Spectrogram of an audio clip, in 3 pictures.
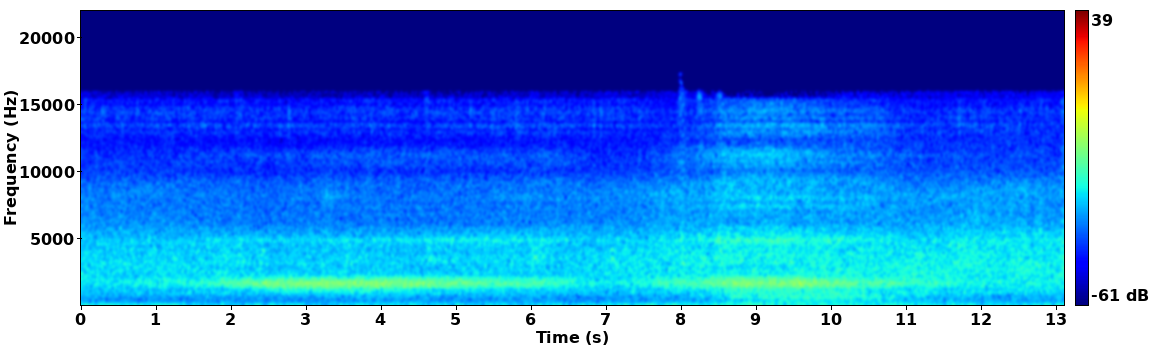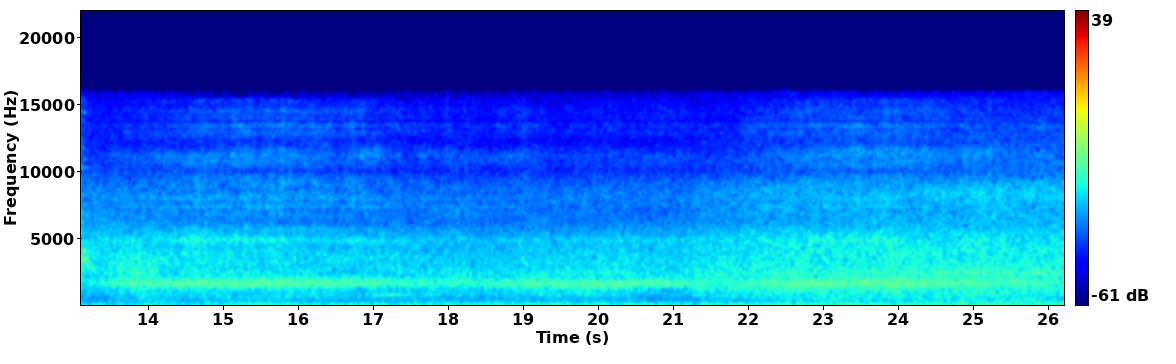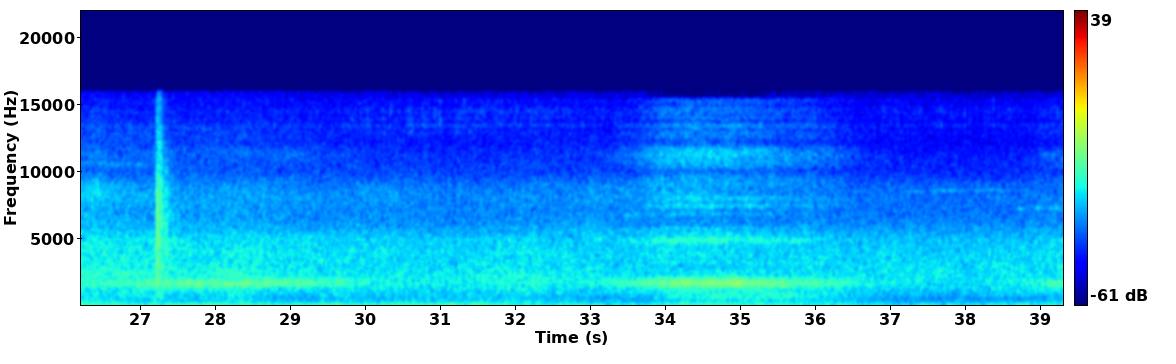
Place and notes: Nauener Platz in Berlin was recently remodeled and reconstructed by urban planners and acousticians in order to improve its ambiance – with special regard to its sonic properties. One of the outcomes of this project are several “ear benches” with integrated speakers to listen to ocean surf or birdsong.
